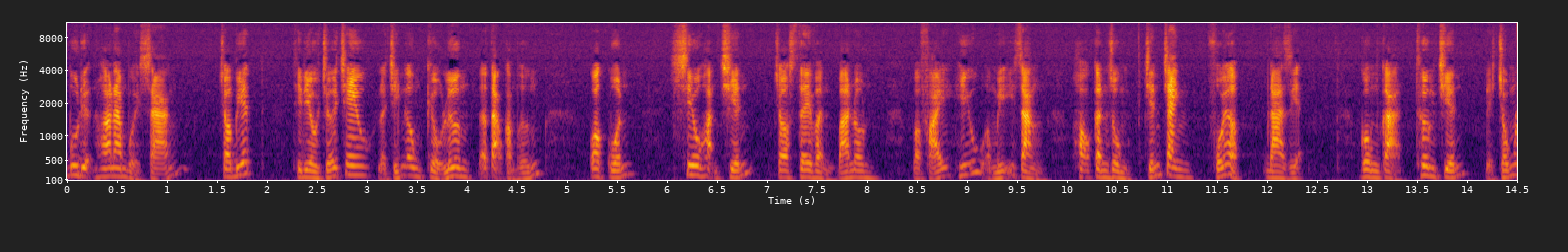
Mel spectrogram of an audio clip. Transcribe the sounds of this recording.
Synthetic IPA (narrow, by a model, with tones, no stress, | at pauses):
ɓu˧ɗḭ˧˨ənɦwaː˧naː˧mɓu˧˩əjsaː˨˦ŋ | t͡ɕɔ˧ɓi˦˥ət̚ | t̪ʰi˨˩ɗi˨˩əwt͡ɕəː˨˦jt͡ɕe˧wlaː˨˩t͡ɕï˨˦ŋ̟ʔə˧wŋ͡mki˧˩əwlɨ˧əŋɗa̰ː˧˥t̪a̰ː˧˨wkaː˧˩mhɨ˨˦ŋ | kwaː˧ku˨˦ən | si˧əwhwa̰ː˧˨nt͡ɕi˨˦ən | t͡ɕɔ˧st̪e˧və˧˩nɓaː˧no˧n | vaː˨˩faː˨˦jhḭ˧˥wʔəː˧˩mḭ˧˥za˨˩ŋ | hɔ̰˧˨kə˨˩nzʊ˨˩ŋ͡mt͡ɕi˨˦ənt͡ɕa˧jŋ̟fo˨˦jhəː˨˩p̚ɗaː˧˩zḭ˧˨ən | ɣo˨˩mkaː˧˩t̪ʰɨ˧əŋt͡ɕi˨˦ənɗe˧˩t͡ɕə˨˦wŋ͡m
